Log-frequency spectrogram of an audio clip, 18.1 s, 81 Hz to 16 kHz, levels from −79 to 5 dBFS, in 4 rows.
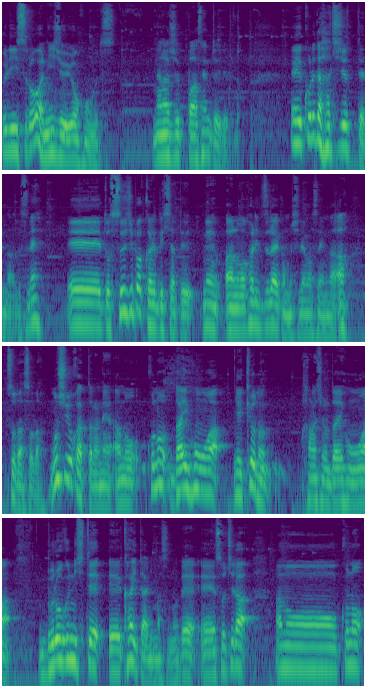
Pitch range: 100-145 Hz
